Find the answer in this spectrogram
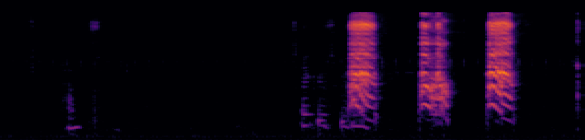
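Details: A rescued, hand-fed jackdaw chick begs with three loud, harsh, rasping squawks about half a second apart, after a couple of faint softer notes; a person speaks quietly nearby.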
